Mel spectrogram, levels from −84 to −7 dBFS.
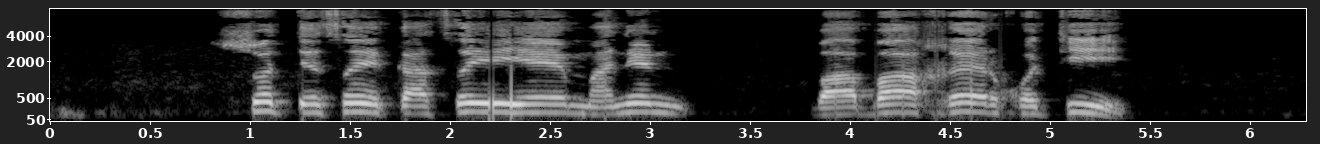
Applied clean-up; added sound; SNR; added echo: none; none; none; none.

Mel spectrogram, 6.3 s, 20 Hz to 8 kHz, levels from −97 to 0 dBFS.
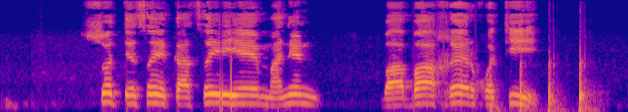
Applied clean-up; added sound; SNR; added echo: none; Knock; 6 dB; none.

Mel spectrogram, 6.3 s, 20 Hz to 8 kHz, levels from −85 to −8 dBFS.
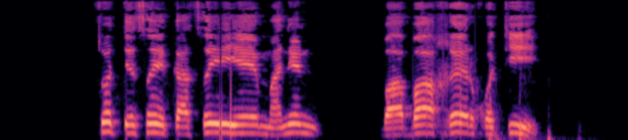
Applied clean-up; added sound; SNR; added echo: neural mask model DeepFilterNet 3.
